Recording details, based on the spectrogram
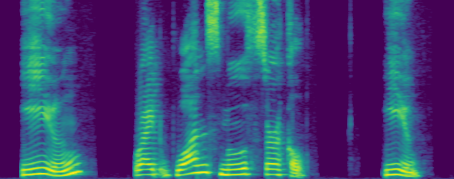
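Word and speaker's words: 이응: Next is i-eung. Its name is i-eung, i-eung. Write one smooth circle, i-eung. At the beginning of a syllable, it is silent.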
